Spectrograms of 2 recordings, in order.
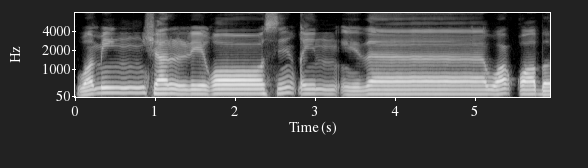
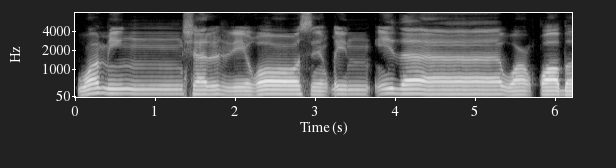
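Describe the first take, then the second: The two takes are said the same way.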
